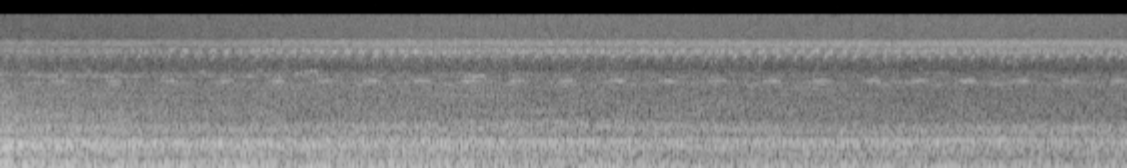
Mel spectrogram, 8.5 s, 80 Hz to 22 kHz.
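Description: Delta Airbus A321-200's jet engines running at low power on the runway as the airliner turns, a steady rumble with a steady whine that slowly fades. Insects chirp faintly and evenly in the background.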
